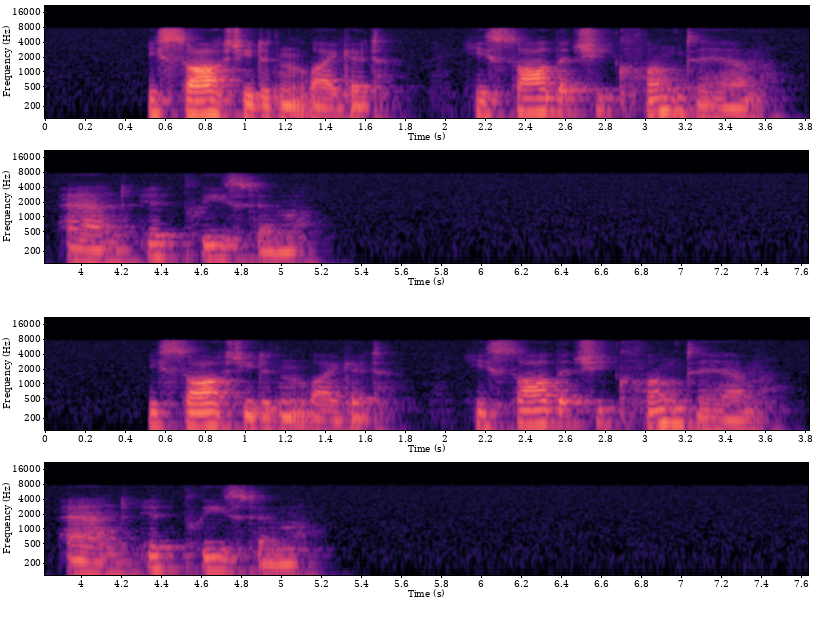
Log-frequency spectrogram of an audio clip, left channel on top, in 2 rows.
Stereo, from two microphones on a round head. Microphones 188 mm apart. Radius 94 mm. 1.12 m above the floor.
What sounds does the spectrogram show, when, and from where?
0.5 s a man speaking: 70° left (ahead or behind), 0.8 m; by 5.2 s 5° left (ahead or behind), 2.5 m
